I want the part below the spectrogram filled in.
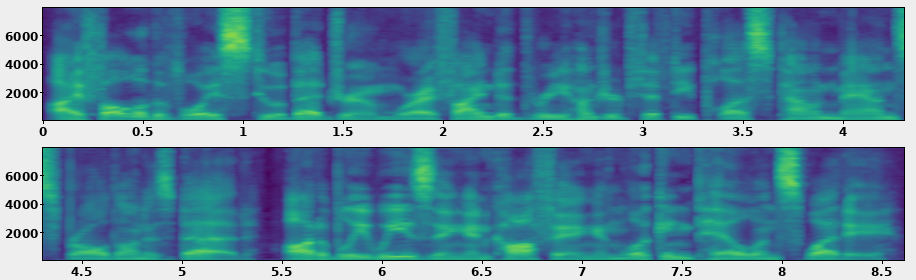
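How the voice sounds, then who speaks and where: A man narrating online stories in a lively, dry storytelling manner. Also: fairly low pitch, moderate pace, few pauses, dry recording, soft background music.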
